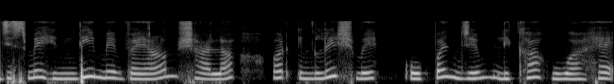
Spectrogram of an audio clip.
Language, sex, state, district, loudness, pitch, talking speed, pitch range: Hindi, female, Chhattisgarh, Raipur, -23 LUFS, 280 Hz, 125 wpm, 260-320 Hz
